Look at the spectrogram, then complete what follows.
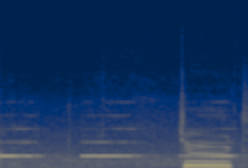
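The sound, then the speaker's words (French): A truck's reversing alarm sounds two long, steady high-pitched beeps with a gap between them, followed by a louder, lower electronic tone near the end. No one speaks. “please wait. Your truck is moving.”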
